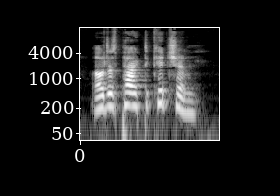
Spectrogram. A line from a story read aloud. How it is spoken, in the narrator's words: Harry snapped, wanting to be anywhere but with Draco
